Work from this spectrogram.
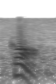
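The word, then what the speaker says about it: Caen: these reported military operations is K I'll spell that c a en the big city at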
